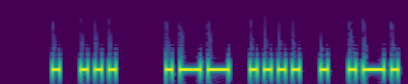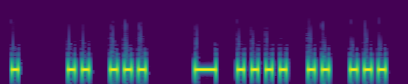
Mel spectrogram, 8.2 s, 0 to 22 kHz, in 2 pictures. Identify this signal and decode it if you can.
Morse code, heard as a keyed tone, about 17 wpm, 700 Hz. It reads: ES WHERE IS THIS
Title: Sentences from Top 200 Words and Abbreviations 17wpm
